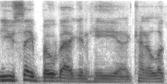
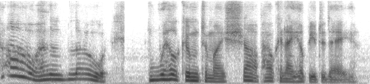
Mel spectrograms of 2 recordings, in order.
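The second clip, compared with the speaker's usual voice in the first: warm, friendly, bubbly, sing-song voice; 5 semitones higher than usual. A game master voices a half-elven man greeting customers in his shop, bubbly, warm, friendly. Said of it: "he's very bubbly and warm and friendly".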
